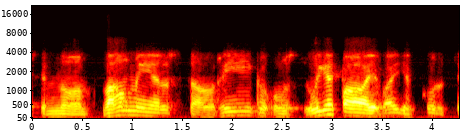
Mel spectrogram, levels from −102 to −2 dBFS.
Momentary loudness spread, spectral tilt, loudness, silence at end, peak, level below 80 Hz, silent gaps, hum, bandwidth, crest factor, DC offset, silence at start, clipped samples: 16 LU; -9.5 dB/octave; -23 LUFS; 0.15 s; -4 dBFS; -60 dBFS; none; none; 4.2 kHz; 20 dB; under 0.1%; 0.1 s; under 0.1%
